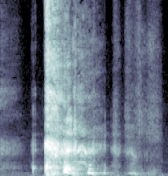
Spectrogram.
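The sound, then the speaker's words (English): A person's combined sneeze and cough: a brief sharp intake, then one loud explosive burst that trails off into a softer, breathy tail. “So I'm going to sneeze right now and I'll cough. I don't know, it was a sneeze cough.”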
